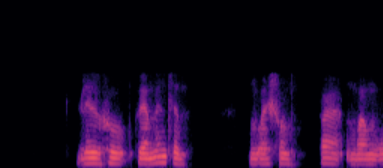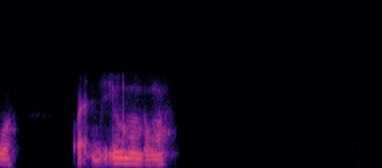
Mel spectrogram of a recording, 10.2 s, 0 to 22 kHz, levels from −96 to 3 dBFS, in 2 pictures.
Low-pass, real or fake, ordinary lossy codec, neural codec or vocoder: 3.6 kHz; fake; Opus, 16 kbps; autoencoder, 48 kHz, 32 numbers a frame, DAC-VAE, trained on Japanese speech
